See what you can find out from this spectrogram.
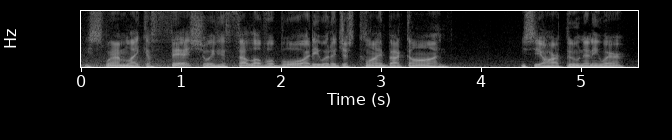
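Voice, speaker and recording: Guy doing a nervous younger deputy in an audiobook, stammery and unsure, pitched up, bit of background hiss. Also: steady tone, fairly quick, close to an everyday voice. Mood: baffled. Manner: stammering, questioning. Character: younger male deputy, hesitant, nervous, eager.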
